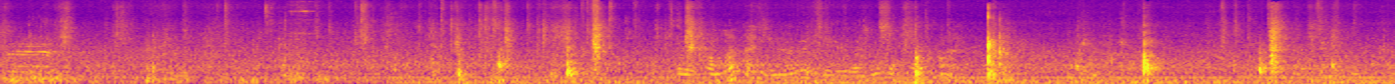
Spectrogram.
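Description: Indistinct voices of players calling out across a baseball field, with about six sharp knocks scattered through the second half and a faint steady hum.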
